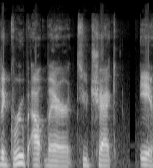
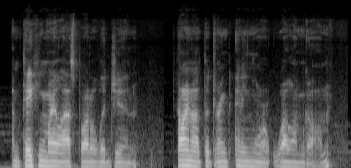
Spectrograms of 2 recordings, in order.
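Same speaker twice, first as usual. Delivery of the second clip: soft half-whisper under the breath; 3 semitones lower, 6 dB quieter than usual. Voicing a character who speaks to another before leaving: half-whispering. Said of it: "whispers to Orlane".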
